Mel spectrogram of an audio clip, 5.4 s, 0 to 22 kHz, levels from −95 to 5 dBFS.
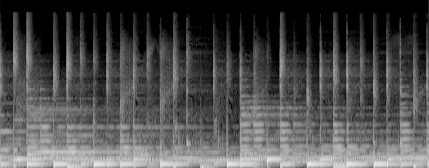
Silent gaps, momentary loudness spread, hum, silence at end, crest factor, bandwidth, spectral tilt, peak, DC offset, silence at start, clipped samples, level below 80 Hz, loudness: none; 5 LU; none; 0 s; 12 dB; 8.4 kHz; -8 dB/octave; -2 dBFS; under 0.1%; 0 s; under 0.1%; -24 dBFS; -15 LUFS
